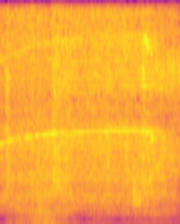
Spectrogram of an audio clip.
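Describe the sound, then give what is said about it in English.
A power drill bores a hole in a locked door, running steadily for a couple of seconds, a loud, gritty grinding whir with a faint high whine. No one speaks. “I'm going to drill a hole in it.”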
